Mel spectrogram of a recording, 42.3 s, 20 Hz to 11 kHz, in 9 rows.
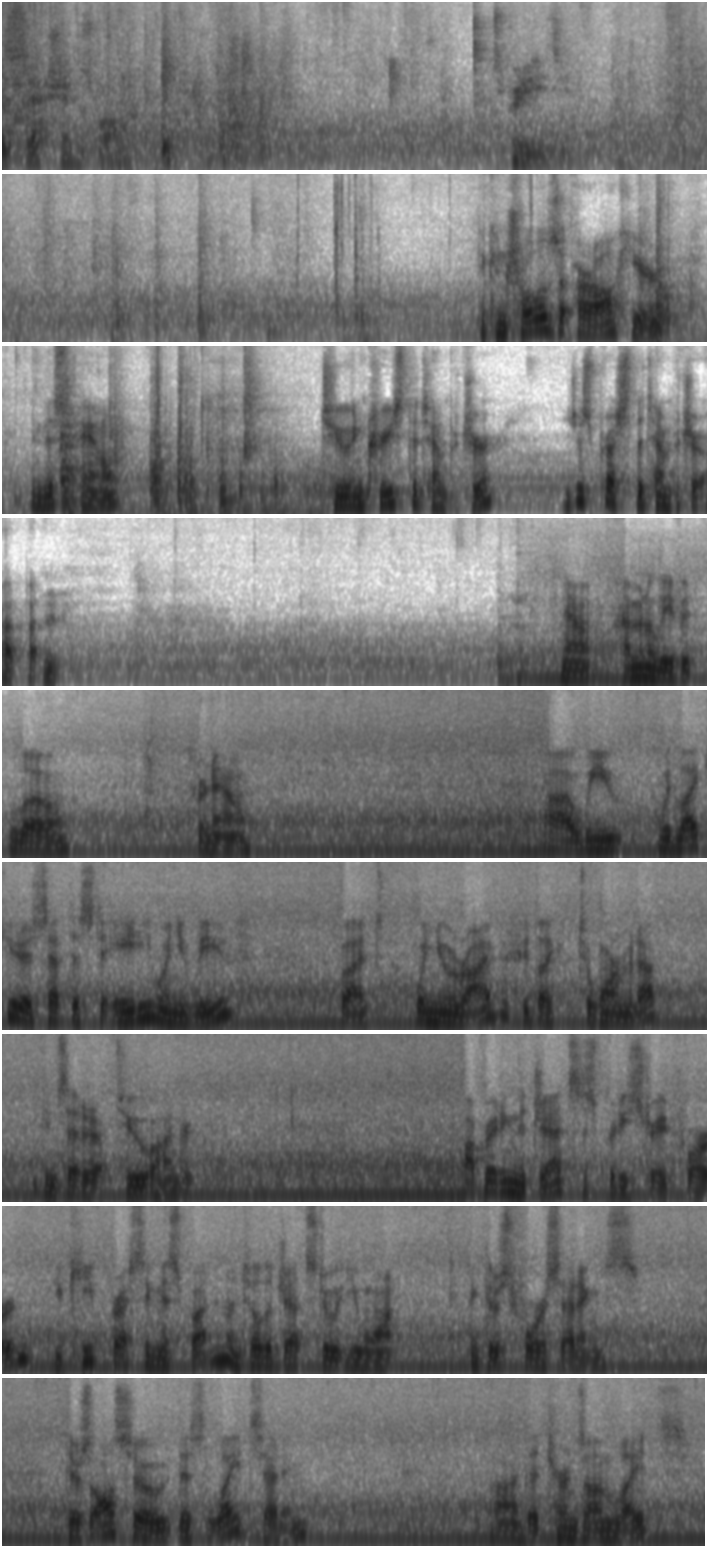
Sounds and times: Speech: 0.0s - 0.9s, 3.2s - 3.9s, 7.8s - 10.2s, 11.6s - 14.6s, 17.8s - 19.3s, 20.0s - 20.5s, 22.4s - 25.2s, 25.8s - 29.6s, 31.3s - 37.2s, 38.0s - 39.7s, 40.8s - 42.2s.

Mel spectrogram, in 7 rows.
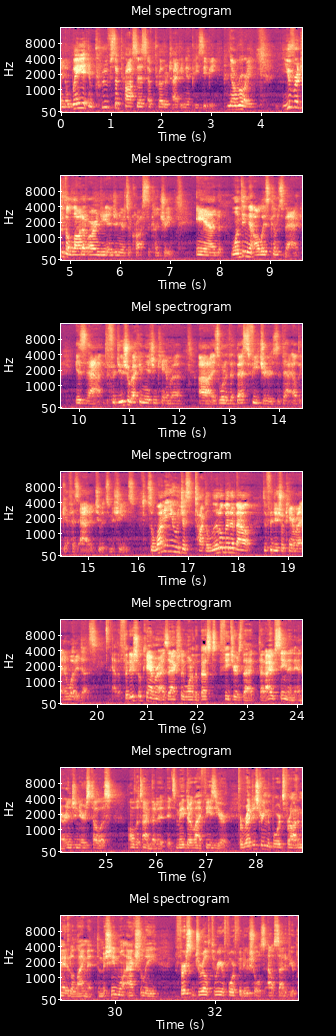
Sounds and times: Speech: 0.0s - 33.6s.

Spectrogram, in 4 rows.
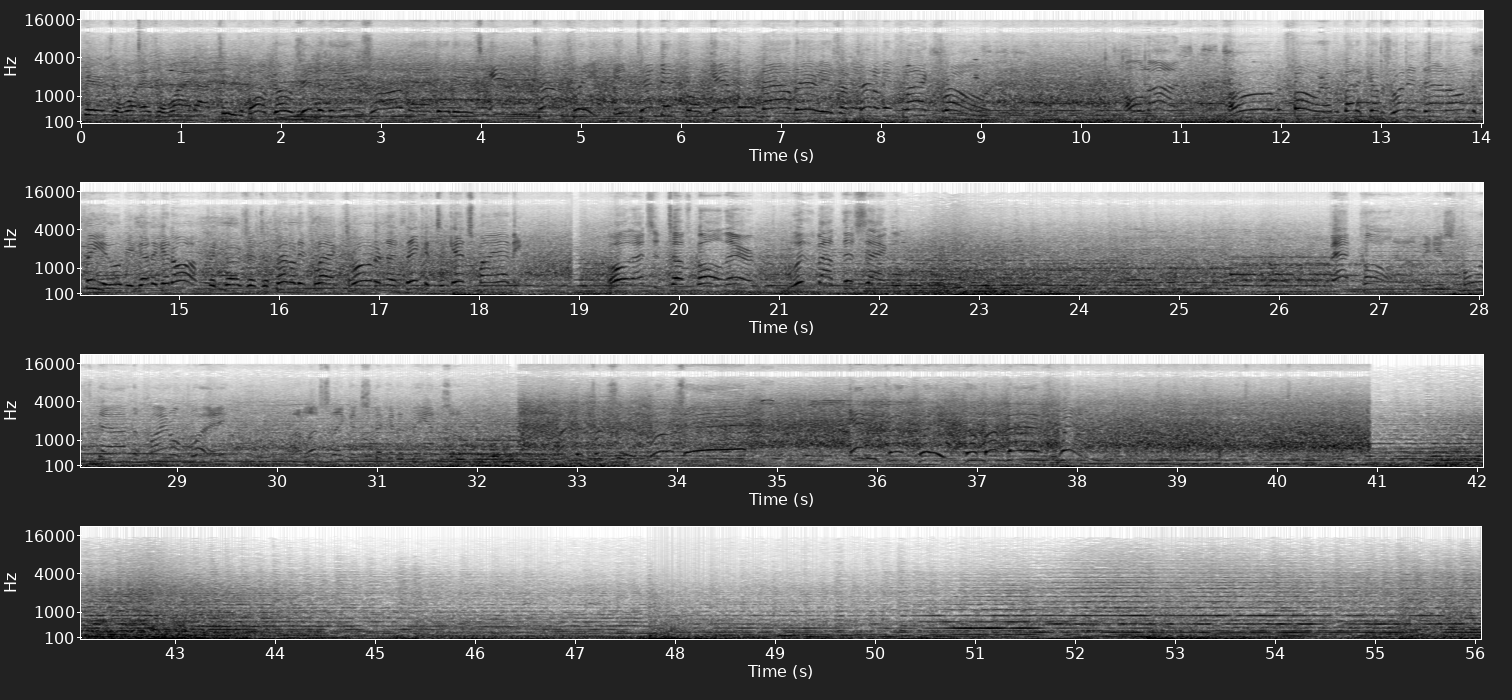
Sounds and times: Speech: 0.0s - 9.2s, 10.4s - 18.5s, 19.3s - 22.3s, 26.5s - 32.0s, 32.8s - 34.8s, 35.7s - 38.1s
Music: 0.0s - 56.0s.

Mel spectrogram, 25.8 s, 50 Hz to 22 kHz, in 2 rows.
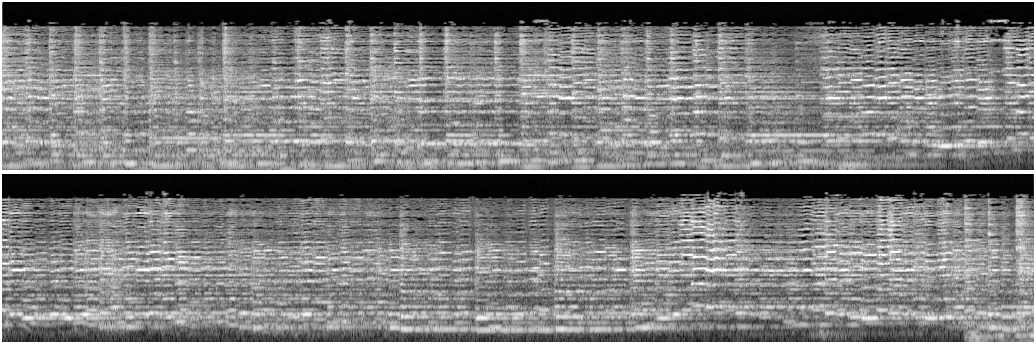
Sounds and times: Violin, fiddle: 0.0s - 25.8s.

